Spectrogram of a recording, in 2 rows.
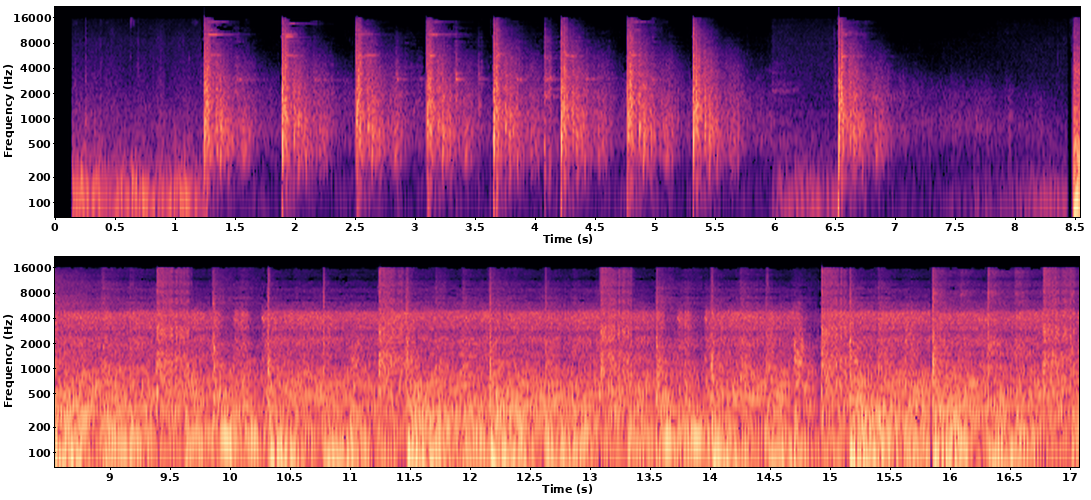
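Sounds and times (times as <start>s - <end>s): bullets hitting steel plates: 1.2s - 5.9s
pistol shots: 1.2s - 5.9s, 6.5s - 7.8s.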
